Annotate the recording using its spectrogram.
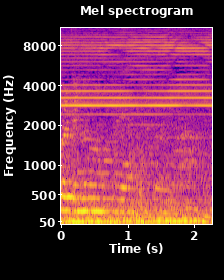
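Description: A micro:bit's small built-in speaker buzzing a steady electronic tone at the 400 Hz pitch its program sets for both tilts. Because left and right give the same note, the tone does not change when the board is tilted.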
